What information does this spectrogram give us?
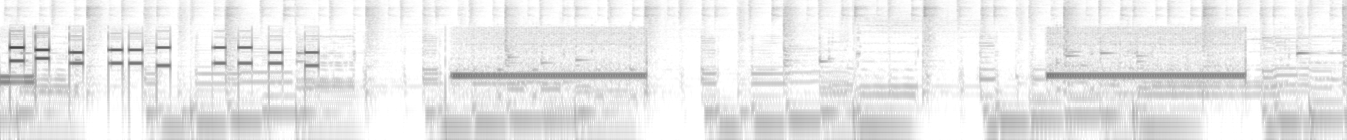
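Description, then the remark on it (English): A rapid run of touch-tone keypad beeps dials a phone number to call a woman, then a steady ringback tone purrs twice with a pause between rings, clear and fairly loud with no voices. “So hopefully we can get her on the phone. Let's call her.”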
